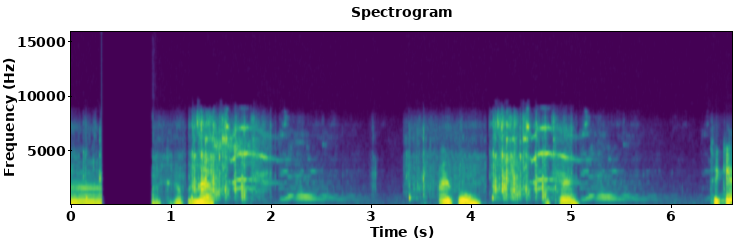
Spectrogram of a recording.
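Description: A short sparkling chime rings as a treasure chest opens.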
